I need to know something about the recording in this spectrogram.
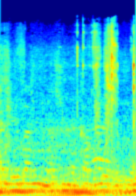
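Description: People talking, with a hand file rasping across a brass strip on a small metal stake in a few short strokes near the end.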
